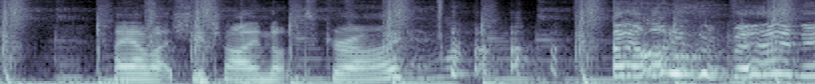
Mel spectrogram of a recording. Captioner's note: laughs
